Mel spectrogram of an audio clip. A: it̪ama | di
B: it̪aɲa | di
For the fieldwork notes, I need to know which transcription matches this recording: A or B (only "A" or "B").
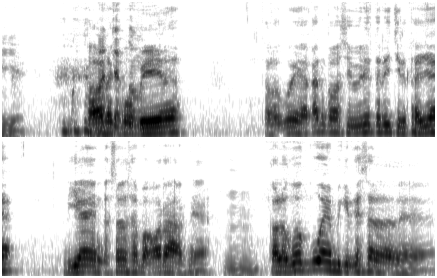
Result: B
